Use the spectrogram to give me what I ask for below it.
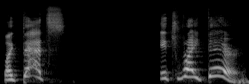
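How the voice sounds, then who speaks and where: A man livestreaming, reacting to clips in casual chat and often bursting into excited shouting. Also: extremely high pitch, slow, soft background music.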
